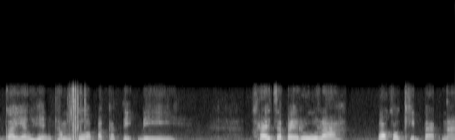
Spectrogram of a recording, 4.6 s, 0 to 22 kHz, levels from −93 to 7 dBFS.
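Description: From start to finish the speech carries Opus voice compression damage. Nothing is present above about 8.4 kHz, which fits the wideband setting where the SILK linear-prediction coder handles the signal alone. The excitation is coded coarsely, as it would be at a low bitrate around 12 kbps, so the codec damage is plainly audible. Sibilants lack air, and the speech comes across muffled and somewhat hoarse, with a faint robotic edge.

Between 0.67 and 0.86 s a burst of cable scratch noise cuts in over the speech, a little below the speech level. It sounds like dense, irregular crackling and rustling that lasts about a fifth of a second and then stops. This is likely a worn cable, connector or control being moved, so that its contact resistance jumps around rapidly and injects uneven noise into the signal for that moment.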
